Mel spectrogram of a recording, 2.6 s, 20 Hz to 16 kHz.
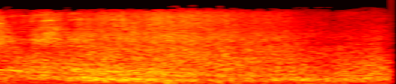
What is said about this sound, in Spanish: Esto que escuchas es el F-18 sobrevolando la bahía de San Lorenzo.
